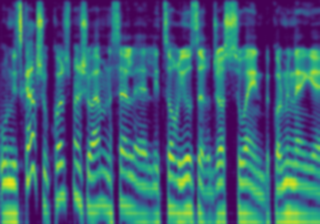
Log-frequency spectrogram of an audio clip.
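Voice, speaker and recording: Intonation stays lively as the words come out at a fairly quick pace. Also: man. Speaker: tech journalist, co-host. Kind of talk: casual chat. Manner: halting, many fillers.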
